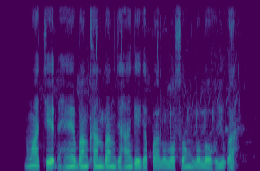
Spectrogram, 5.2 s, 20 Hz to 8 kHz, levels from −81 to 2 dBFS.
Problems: background sounds at intervals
